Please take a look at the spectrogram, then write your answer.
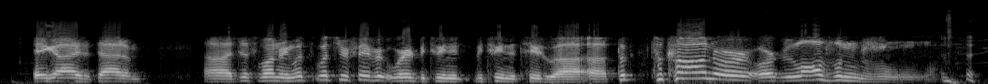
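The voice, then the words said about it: Good imitation of another caller's voice. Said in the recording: “Sounds like it. It's pretty good. It's a really great. Good impression.”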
